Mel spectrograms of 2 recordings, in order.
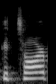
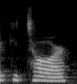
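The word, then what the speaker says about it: chitarra: the pasta on a guitar just like this. So it's certainly not spelled like guitar, but it sounds like guitar.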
